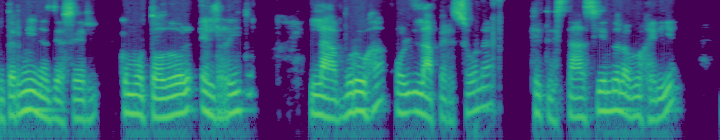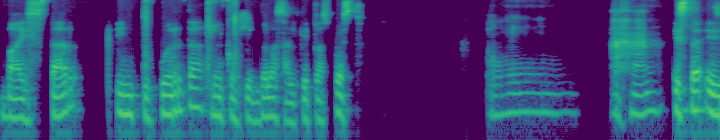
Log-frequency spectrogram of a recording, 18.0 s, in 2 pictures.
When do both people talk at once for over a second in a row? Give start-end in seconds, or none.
none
